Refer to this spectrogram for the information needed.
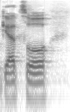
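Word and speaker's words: Goetzel: I'm your host, Noah Getzel. You can follow me on Twitter at Noah_Getzel. Getzel rhymes with pretzel. It's G-O-E-T-Z-E-L.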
